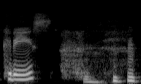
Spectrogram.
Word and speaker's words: Christ: um and then it's uh so it's kris oh yeah so how many times has it been butchered since coming over to america tons yeah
